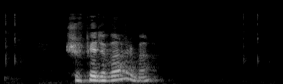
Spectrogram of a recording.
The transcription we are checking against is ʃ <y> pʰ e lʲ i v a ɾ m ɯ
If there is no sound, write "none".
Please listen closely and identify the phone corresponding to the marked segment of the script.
y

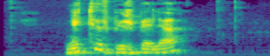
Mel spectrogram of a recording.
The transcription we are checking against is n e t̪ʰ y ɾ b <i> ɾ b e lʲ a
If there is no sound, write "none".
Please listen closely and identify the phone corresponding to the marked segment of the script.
i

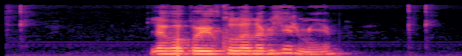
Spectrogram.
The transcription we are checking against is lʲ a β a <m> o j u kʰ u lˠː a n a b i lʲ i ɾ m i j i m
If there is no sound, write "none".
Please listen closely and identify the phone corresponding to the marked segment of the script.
b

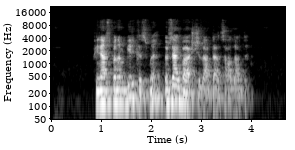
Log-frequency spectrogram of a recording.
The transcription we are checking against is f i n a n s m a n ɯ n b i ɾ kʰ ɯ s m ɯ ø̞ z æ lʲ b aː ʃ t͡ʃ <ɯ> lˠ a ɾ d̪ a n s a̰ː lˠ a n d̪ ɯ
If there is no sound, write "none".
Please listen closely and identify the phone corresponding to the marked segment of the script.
ɯ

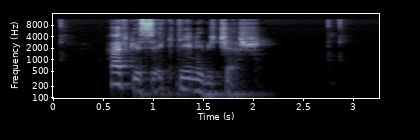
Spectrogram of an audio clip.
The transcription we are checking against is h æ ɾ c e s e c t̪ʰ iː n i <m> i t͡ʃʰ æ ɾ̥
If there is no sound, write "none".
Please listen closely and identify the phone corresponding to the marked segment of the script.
b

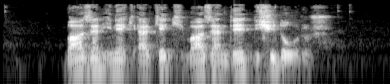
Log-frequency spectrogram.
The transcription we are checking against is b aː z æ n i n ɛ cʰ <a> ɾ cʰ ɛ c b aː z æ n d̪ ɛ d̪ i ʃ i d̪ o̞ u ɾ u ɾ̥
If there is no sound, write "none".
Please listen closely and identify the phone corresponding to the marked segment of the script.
æ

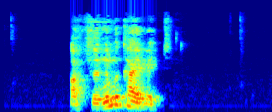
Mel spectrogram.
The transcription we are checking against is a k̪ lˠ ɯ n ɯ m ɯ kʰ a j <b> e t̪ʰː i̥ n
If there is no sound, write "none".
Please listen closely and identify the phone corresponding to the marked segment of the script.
b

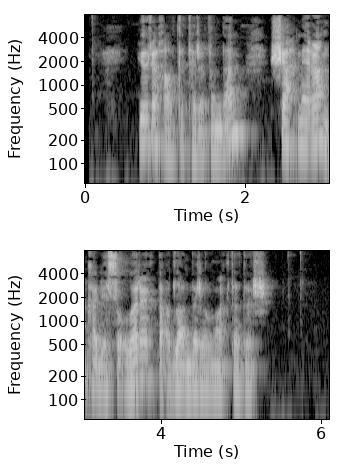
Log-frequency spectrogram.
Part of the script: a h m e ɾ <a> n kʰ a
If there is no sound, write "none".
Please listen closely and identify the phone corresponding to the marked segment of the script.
a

